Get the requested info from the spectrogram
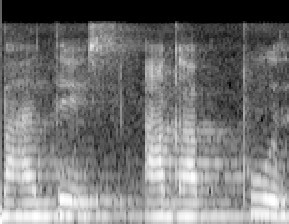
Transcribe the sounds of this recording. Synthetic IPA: bald̪es | aɡapuɾ

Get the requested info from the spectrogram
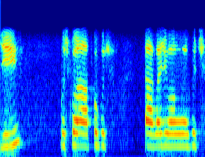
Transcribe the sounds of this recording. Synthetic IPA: d͡ʒiː | ʊskoaːp̚kokʊt͡ʃʰ | saːɡad͡ʒokʊt͡ʃʰ

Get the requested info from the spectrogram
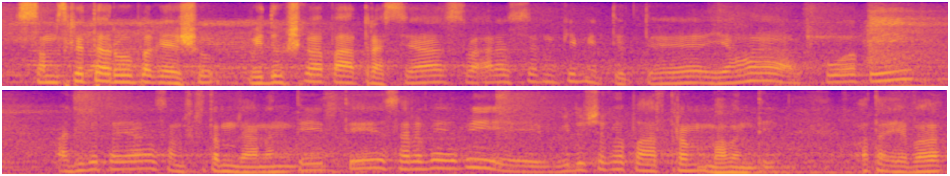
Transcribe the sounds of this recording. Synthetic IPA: sɐmskɾit̪ɐɾuːpɐkeːʂu | ʋid̪ukʂɐkɐpaːt̪ɾɐsjɐsʋa̰ːɾɐsjɐmkimit̪jut̪ːejɐɦɐkuɐpi | ɐd̪ʱikɐt̪ɐjɐsɐ̃mskɾɪt̪ɐmd͡ʒaːnɐnt̪it̪eːsɐɾʋeːɐpiʋid̪uʂɐkɐpaːt̪ɾɐmbʱɐʋɐnt̪i | ɐt̪ʰɐeːʋɐ

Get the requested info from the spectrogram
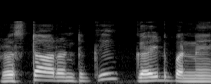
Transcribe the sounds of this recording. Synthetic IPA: ɾɛsʈaːɾɐɳʈɯkːɯɡɐɪɖpɐɳːeː

